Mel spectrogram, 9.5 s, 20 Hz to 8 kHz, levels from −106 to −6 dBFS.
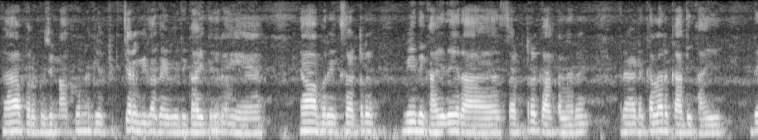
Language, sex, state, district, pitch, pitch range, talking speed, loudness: Hindi, male, Haryana, Rohtak, 135 Hz, 130-145 Hz, 190 wpm, -16 LUFS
